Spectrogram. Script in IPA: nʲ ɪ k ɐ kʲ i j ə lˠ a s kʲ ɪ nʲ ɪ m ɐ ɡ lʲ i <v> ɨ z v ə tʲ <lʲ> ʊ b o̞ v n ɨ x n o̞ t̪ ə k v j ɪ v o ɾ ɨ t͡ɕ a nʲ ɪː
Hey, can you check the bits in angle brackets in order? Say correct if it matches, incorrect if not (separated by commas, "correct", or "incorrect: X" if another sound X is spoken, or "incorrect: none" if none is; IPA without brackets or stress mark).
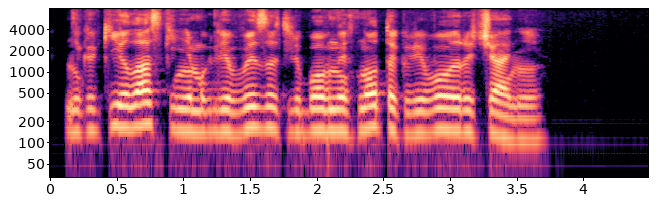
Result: correct, correct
